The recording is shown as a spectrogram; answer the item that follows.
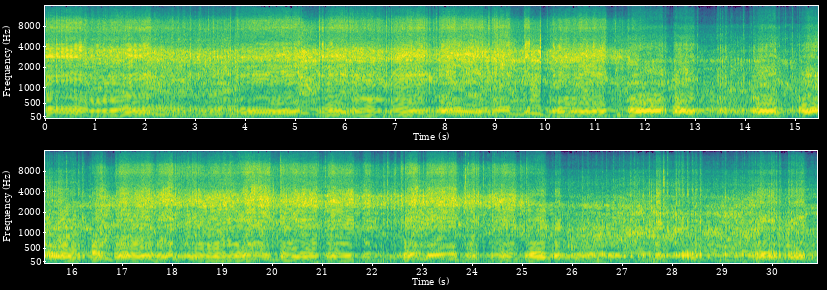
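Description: Dirt bike engine being ridden hard, revving up and down continuously, its pitch rising and falling about once a second as the throttle is worked.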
